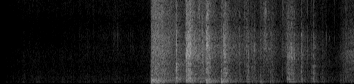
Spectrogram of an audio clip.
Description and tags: snd box smash stuck
Sound of a box being smashed into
